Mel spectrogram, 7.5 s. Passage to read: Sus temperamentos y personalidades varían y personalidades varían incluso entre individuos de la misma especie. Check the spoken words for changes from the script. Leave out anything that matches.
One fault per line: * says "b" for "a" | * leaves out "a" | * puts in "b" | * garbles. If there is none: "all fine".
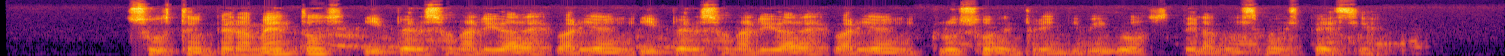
all fine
